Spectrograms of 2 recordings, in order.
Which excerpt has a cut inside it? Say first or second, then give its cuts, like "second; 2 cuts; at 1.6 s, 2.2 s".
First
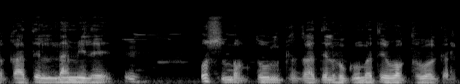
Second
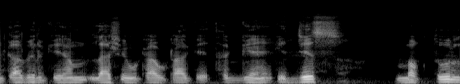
second; 1 cut; at 2.7 s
